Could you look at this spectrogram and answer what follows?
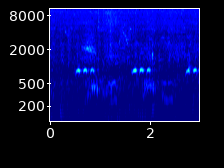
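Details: Pigeon cooing in three repeated bursts about a second apart, each a short warbling hum with lower rolling undertones, over light background noise and faint chirps.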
